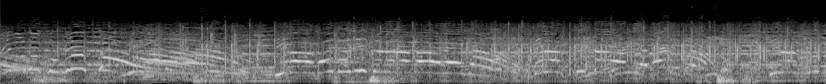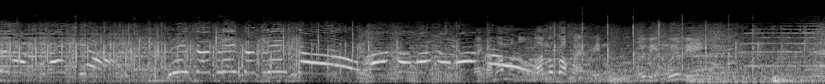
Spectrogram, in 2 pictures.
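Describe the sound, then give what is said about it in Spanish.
A dense, steady murmur of many voices fills the whole stretch, loud and unbroken, with overlapping chatter rising and falling as a large crowd gathers for the Holy Week departure of the Santísimo Cristo de la Clemencia procession. “Bueno, pues mientras seguimos escuchando la salida del Santísimo Cristo de la Clemencia con esa incertidumbre que nos están dando los radares eh, meteorológicos, vamos a ver qué pasa.”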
